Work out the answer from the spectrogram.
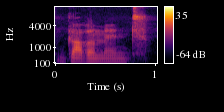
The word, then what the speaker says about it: government: knowledge and receipt where in government n is silent so the pronunciation is government in knowledge the K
